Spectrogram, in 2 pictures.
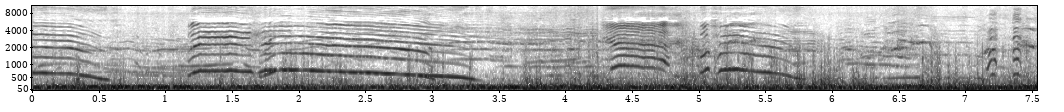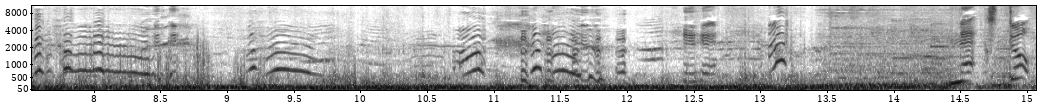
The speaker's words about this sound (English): We're going on to Farmyard Flyers, which is a smaller roller coaster but still has a lot of drops, so I'm really excited. Well, here we go. Woohoo!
